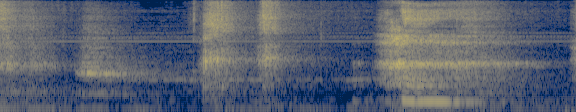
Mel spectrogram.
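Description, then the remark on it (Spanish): A person breathes heavily and gasps for air, with several ragged breaths in quick succession and a longer, louder gasp near the end. No speech is heard. “Y nada, amigos, o sea, yo fascinado ya, de hecho ahí se acabó el anime y yo respirando.”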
